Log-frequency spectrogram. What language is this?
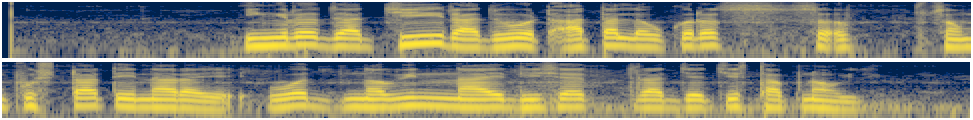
Marathi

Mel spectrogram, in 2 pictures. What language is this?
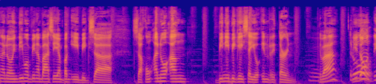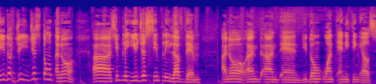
Filipino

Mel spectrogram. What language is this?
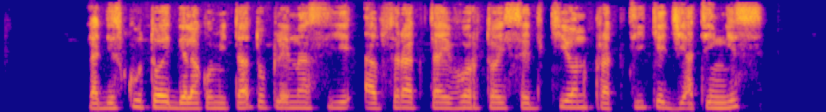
Esperanto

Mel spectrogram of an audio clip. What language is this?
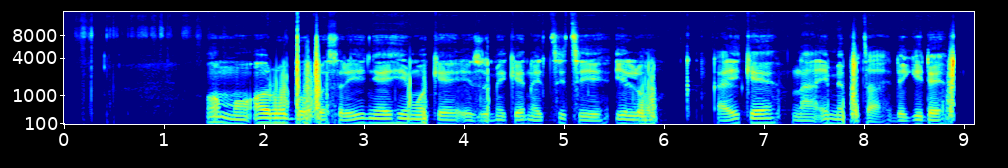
Igbo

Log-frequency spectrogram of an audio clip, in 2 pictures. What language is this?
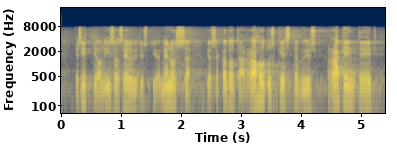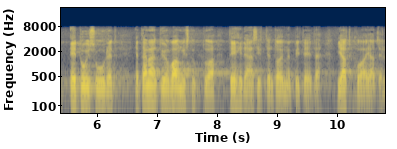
Finnish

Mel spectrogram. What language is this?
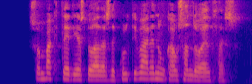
Galician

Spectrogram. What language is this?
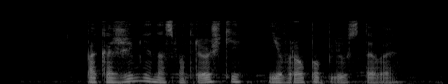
Russian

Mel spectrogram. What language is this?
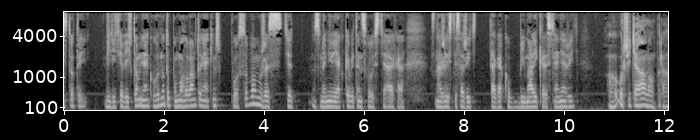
Slovak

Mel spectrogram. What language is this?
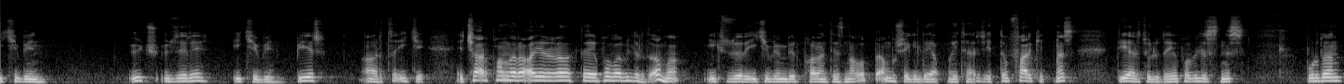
Turkish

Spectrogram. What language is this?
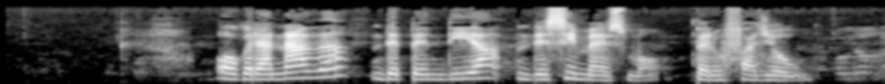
Galician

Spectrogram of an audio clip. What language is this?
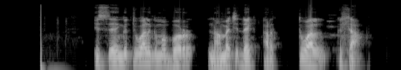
South Giziga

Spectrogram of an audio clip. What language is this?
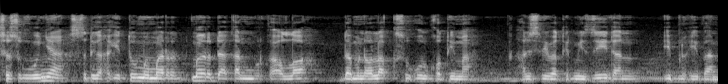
Indonesian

